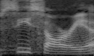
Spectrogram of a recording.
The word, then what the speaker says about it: Caesarea: A good Roman Latin would have pronounced it Caesarea. Okay? It's after Caesar. So if you want to do Caesarea, or it doesn't matter.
